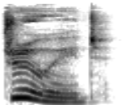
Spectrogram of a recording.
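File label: "druid", British English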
